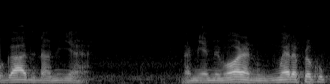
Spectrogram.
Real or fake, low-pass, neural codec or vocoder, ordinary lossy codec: real; 7.2 kHz; none; none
